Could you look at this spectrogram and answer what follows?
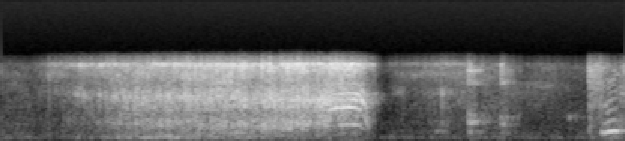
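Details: Brother's snoring: a long, loud, harsh rattling snore building over about two seconds, then quieter breathing noises and the start of another snore.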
